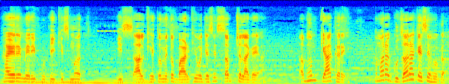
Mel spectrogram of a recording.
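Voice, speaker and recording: A man's voice: a little high, a little slow, music in the background, lightly acted. A man playing a worried, poor village farmer and father in a dramatized folk story. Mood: despairing. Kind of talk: dramatized Hindi story dialogue.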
